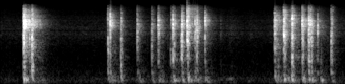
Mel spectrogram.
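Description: Fingers type on a computer keyboard in quick bursts of clicky keystrokes, a short cluster, a pause, then longer runs of rapid taps, close and fairly quiet with no talking.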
